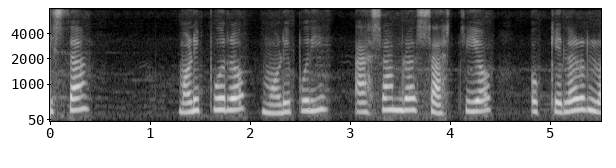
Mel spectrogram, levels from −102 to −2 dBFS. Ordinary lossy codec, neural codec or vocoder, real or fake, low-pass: none; none; real; none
